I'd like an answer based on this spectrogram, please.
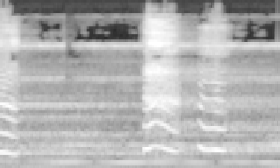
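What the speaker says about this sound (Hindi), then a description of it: "ठंडी हवा में वह रोने की आवाज और भी डरावनी लगने लगती है" A girl's eerie wailing cry at night in a desolate place, several drawn-out moaning sobs rising over a steady low hum and background hiss, moderately close.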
